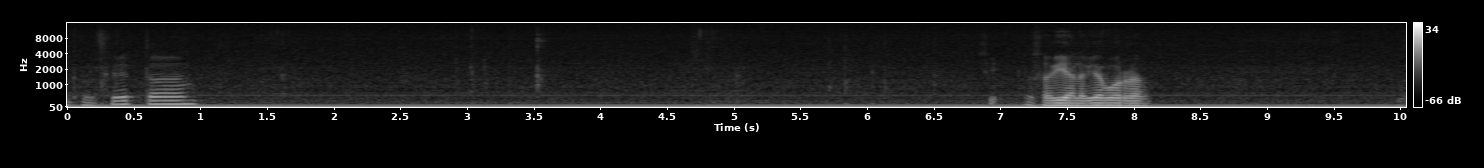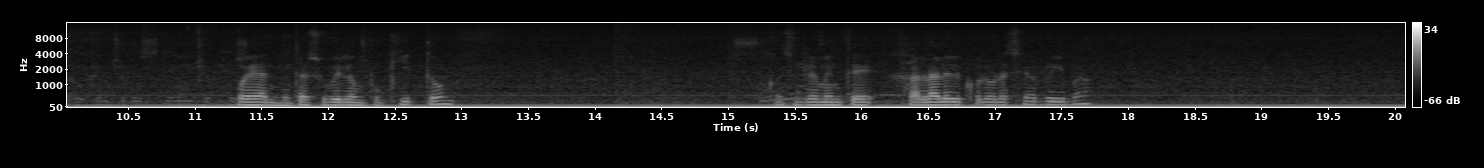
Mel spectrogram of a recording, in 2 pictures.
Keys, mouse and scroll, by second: 0.2 ctrl+z, 1.0 ctrl+z, 2.9 ctrl+z, 3.1 ctrl+z, 3.3 ctrl+z, 5.5 ctrl+z, 5.8 ctrl+z, 6.0 ctrl+z, 14.1 click, 14.6 click, 15.2 click, 15.7 click, 16.1 click, 16.5 click, 16.8 click, 17.2 click, 17.9 click, 18.2 click, 18.5 click, 18.8 click.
